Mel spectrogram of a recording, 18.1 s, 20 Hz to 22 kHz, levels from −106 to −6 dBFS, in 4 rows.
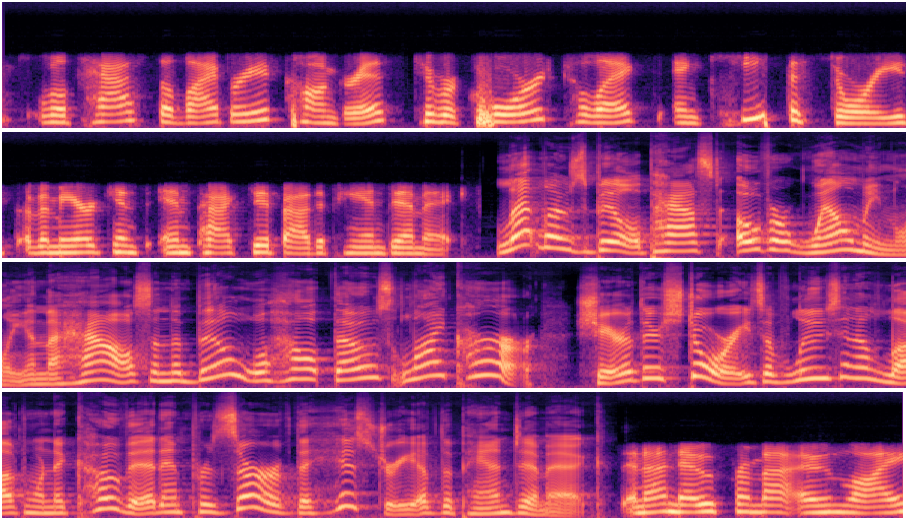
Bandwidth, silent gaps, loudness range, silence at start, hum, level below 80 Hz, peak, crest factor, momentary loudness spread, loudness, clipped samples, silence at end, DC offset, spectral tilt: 15.5 kHz; none; 2 LU; 0.2 s; none; -52 dBFS; -2 dBFS; 16 dB; 6 LU; -18 LUFS; under 0.1%; 0 s; under 0.1%; -4.5 dB/octave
